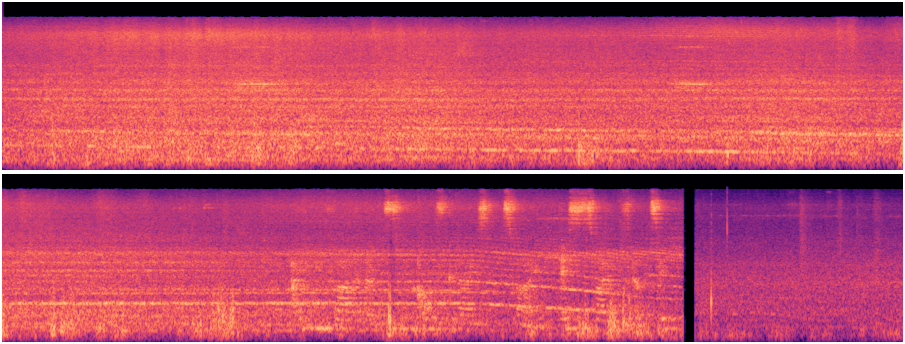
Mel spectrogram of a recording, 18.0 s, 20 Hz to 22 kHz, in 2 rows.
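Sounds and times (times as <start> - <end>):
electric train whine: 0.0 - 15.8.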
